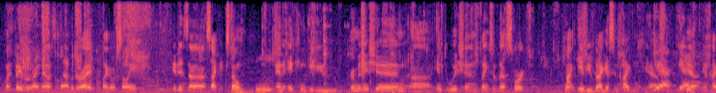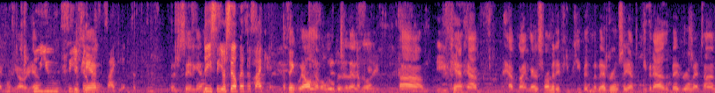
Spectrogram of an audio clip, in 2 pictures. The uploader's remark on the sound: It wouldn't be authentic Venice Beach if you wasn't caught off guard by an interesting person or two. Live at Venice Beach.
